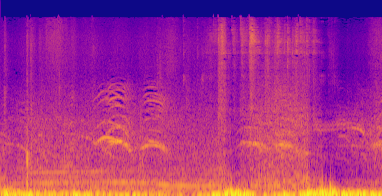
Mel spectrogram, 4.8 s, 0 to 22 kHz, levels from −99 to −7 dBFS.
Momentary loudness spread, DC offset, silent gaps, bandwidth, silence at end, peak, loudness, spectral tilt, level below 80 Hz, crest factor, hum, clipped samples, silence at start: 9 LU; under 0.1%; none; 15.5 kHz; 0 s; -6 dBFS; -28 LUFS; -4.5 dB/octave; -22 dBFS; 12 dB; none; under 0.1%; 0 s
